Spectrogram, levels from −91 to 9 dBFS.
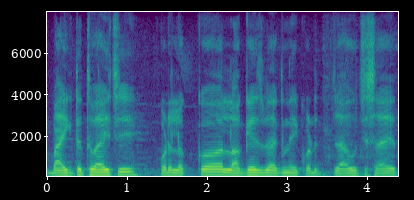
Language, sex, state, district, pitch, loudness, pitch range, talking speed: Odia, male, Odisha, Khordha, 120 Hz, -15 LUFS, 110-130 Hz, 165 wpm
